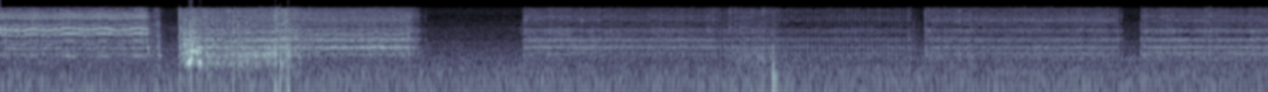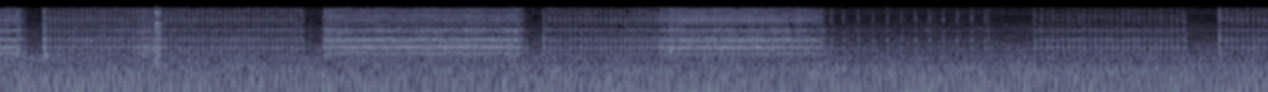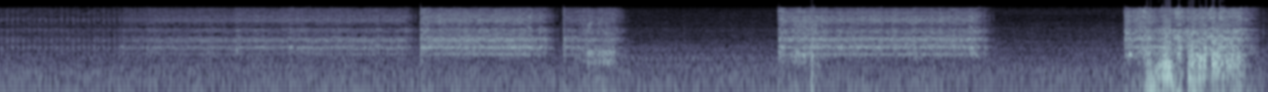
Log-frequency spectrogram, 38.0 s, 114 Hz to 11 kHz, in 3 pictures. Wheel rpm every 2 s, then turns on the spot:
90, 160, 40, 50, 30, 50, 50, 30, 60, 40, 30, 10, 10, 40, 100, 110, 70, 100, 120.
0-2 4-6 30-32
